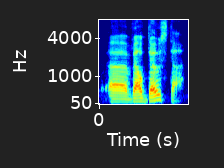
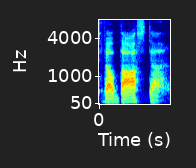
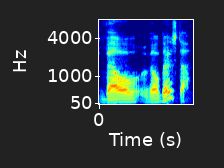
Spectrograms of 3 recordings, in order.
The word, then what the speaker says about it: Valdosta: But yeah, I did that Valdosta. And in Georgia, and people are saying, no, it's Valdosta.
